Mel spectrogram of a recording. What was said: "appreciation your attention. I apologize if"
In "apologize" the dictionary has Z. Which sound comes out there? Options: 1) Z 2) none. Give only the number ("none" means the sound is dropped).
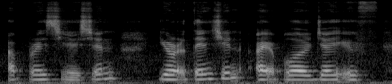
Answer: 2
